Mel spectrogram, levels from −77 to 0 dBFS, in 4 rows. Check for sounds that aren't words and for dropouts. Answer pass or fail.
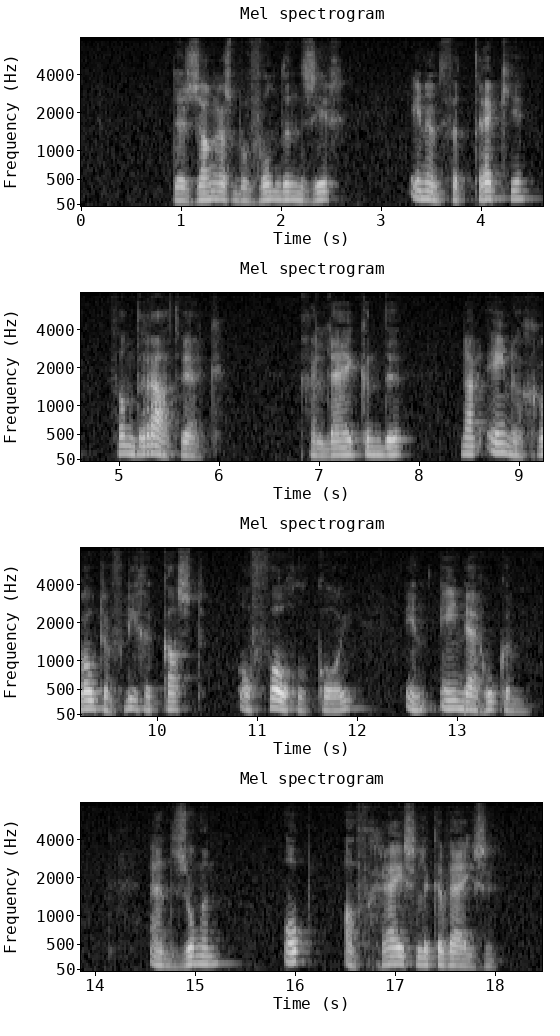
pass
